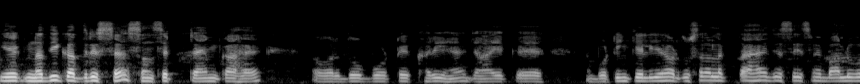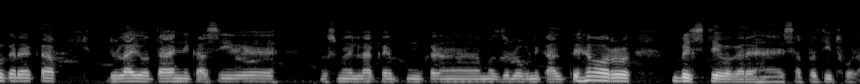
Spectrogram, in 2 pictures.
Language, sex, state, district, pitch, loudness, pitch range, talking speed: Hindi, male, Bihar, Samastipur, 145 Hz, -22 LUFS, 135-160 Hz, 185 wpm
